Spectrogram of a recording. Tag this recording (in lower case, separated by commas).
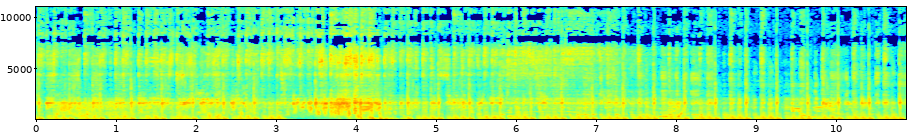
music, trance music, electronic music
